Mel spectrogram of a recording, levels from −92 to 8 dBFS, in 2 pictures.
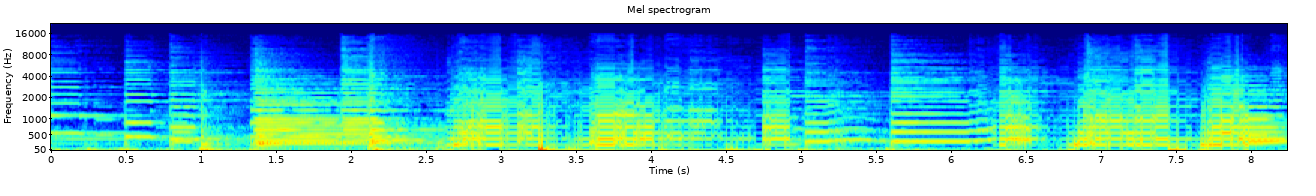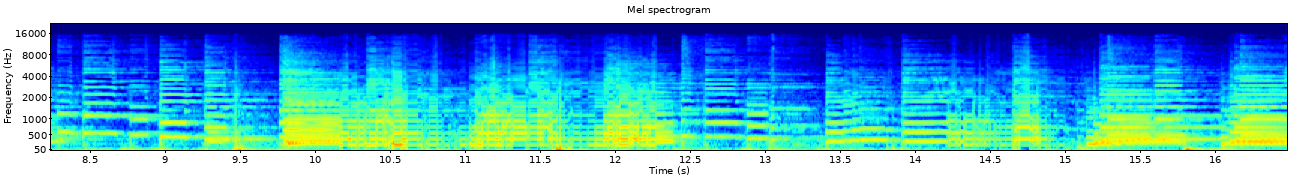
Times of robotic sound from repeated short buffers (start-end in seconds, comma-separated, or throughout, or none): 2.62-4.92, 6.28-7.99, 10.16-12.27, 14.22-15.02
